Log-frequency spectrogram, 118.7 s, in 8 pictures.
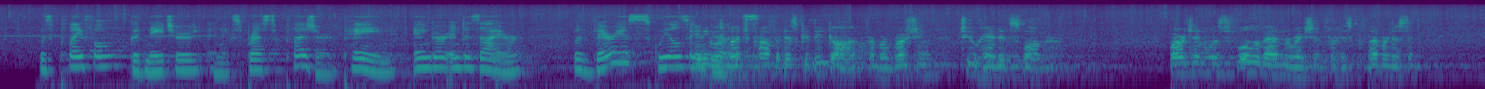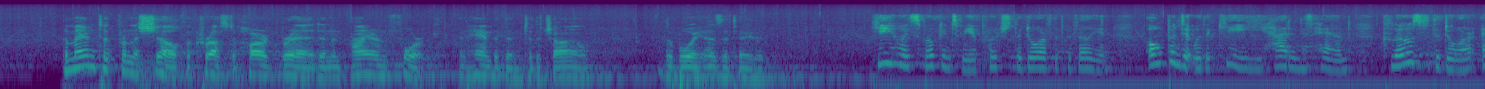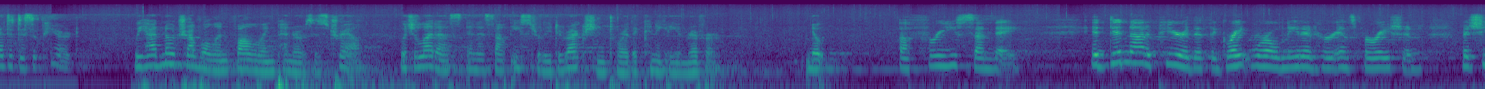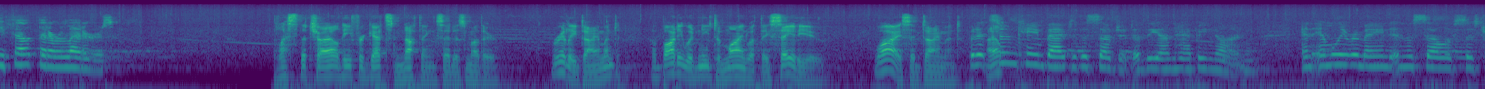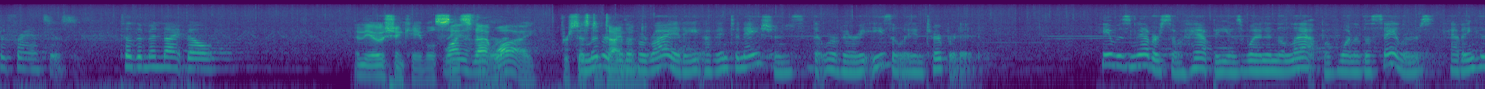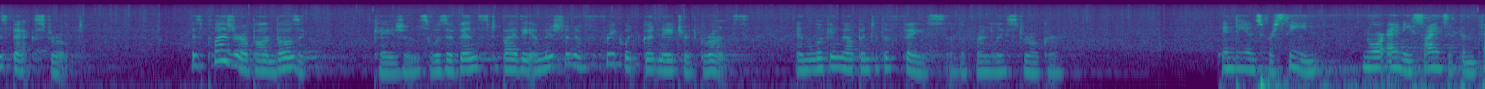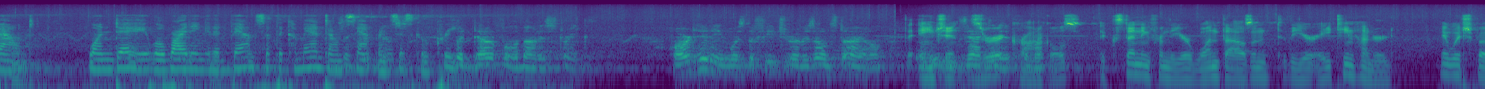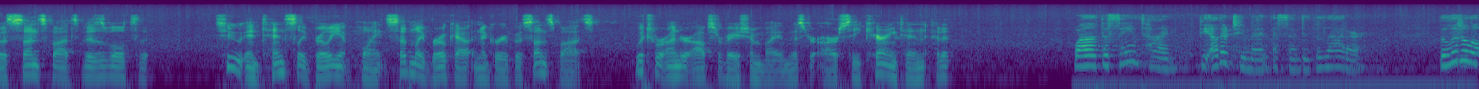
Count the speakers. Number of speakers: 9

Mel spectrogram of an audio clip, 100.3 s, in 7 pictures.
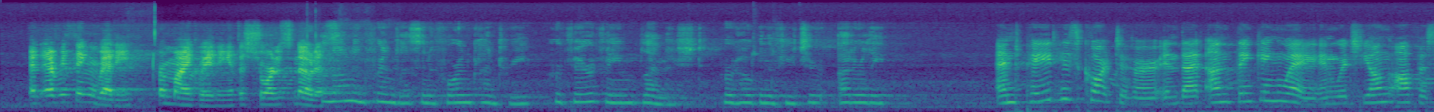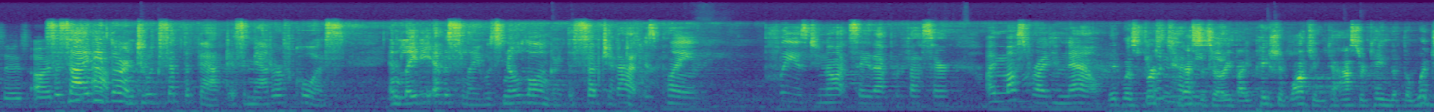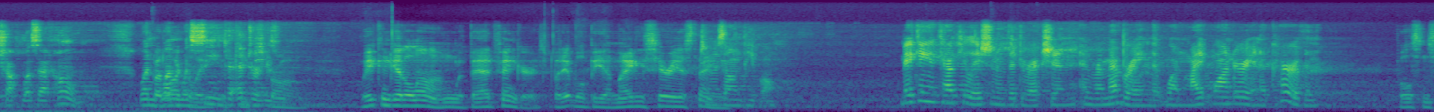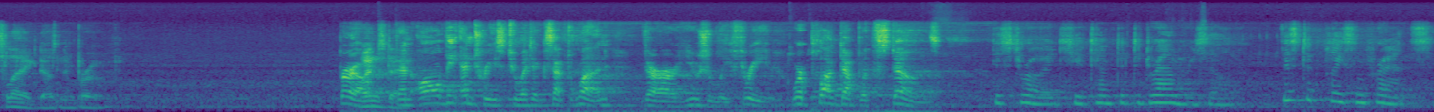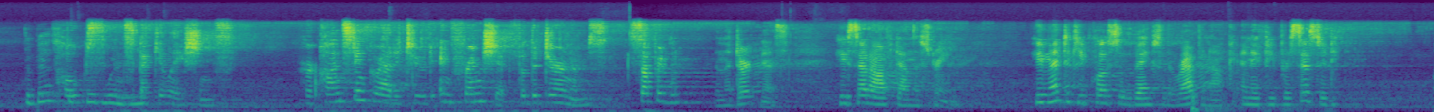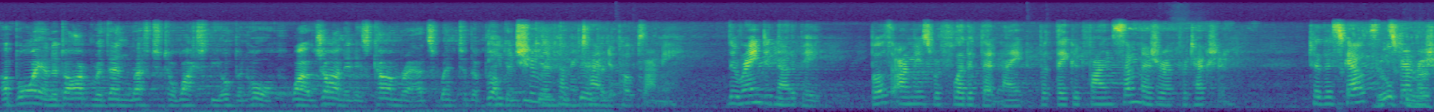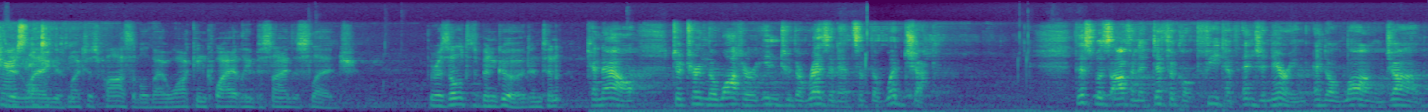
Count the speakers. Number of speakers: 8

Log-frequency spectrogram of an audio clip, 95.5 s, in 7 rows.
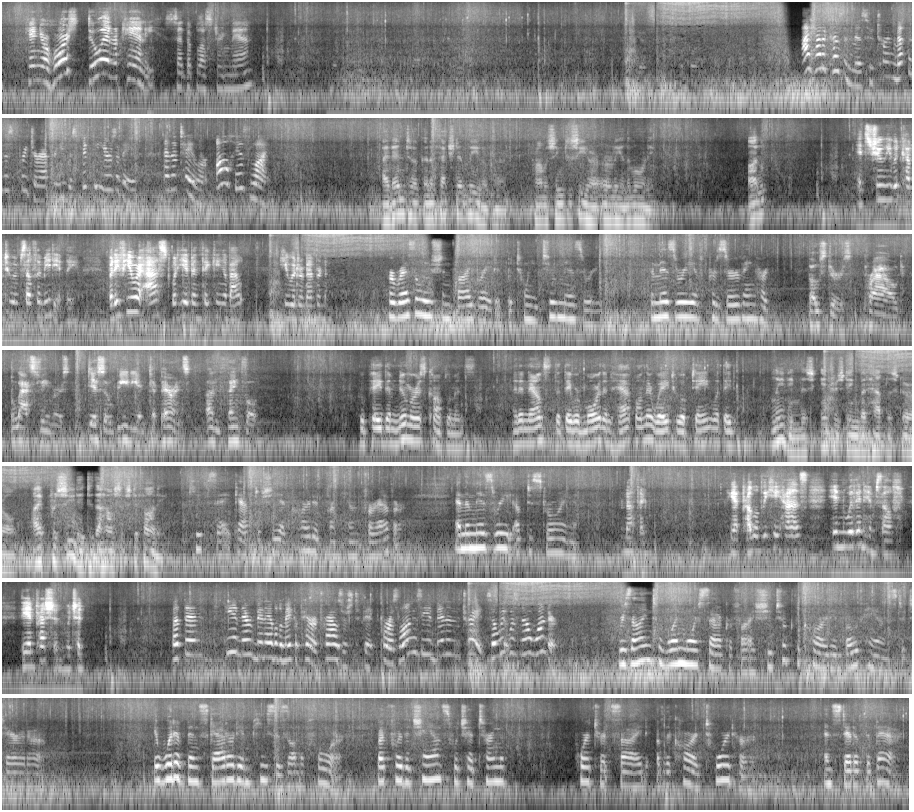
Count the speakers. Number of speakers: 8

